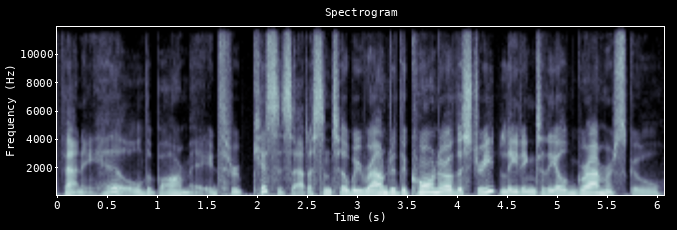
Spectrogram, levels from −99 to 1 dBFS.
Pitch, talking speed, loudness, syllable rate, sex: 185 Hz, 215 wpm, -18 LUFS, 5.1 syllables/s, female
